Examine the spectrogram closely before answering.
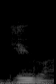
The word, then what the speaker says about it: July: say fully July, because it is July is the pronunciation of it. It's a J-O-O sound. July. But I don't stress the U part. I just say July.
